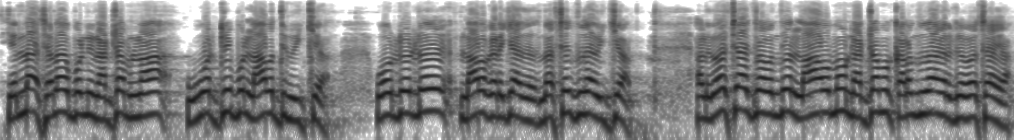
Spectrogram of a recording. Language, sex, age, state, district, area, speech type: Tamil, male, 60+, Tamil Nadu, Mayiladuthurai, urban, spontaneous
